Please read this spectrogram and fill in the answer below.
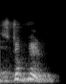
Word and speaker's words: stupid: Stew, not stupid. People don't know how to pronounce it. They think that is beauty of even that word itself is stylishly pronounced. Stupid, like student.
